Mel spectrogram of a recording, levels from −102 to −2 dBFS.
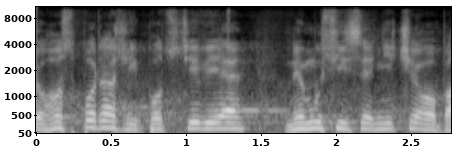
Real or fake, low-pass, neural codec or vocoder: fake; 9.9 kHz; codec, 24 kHz, 6 kbps, HILCodec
